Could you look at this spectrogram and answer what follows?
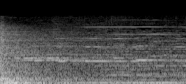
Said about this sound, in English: Well, here I am. There's a door. He opens it.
